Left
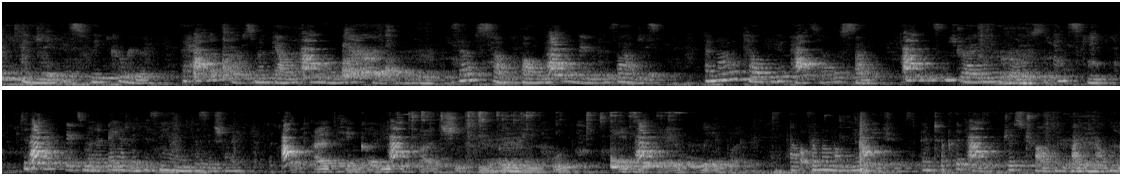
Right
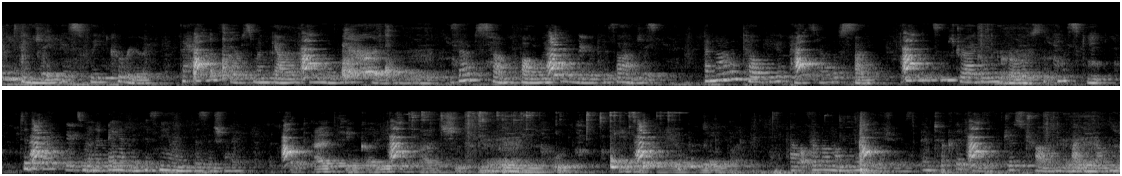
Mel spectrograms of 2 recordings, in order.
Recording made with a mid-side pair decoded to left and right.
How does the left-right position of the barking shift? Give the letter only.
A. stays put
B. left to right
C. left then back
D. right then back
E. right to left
C.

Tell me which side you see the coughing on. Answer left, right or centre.
right.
